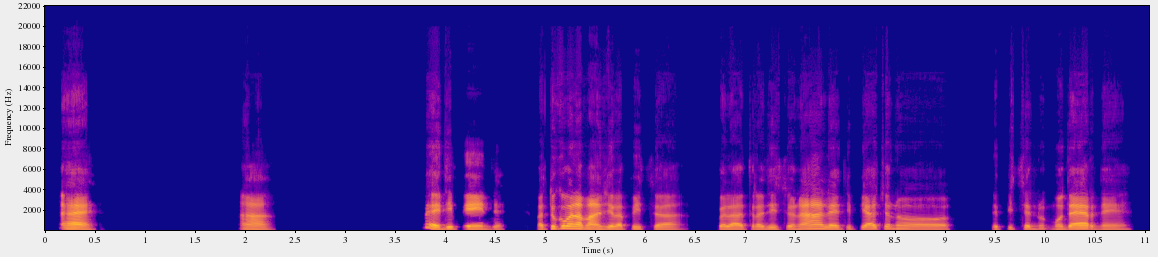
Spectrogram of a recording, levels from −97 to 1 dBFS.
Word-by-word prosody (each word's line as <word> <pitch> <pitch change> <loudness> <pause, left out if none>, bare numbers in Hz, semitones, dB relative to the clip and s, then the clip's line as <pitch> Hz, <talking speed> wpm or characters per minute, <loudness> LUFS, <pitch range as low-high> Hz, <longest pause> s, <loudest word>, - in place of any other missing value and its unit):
Eh. 150 -9 +4 1.4
Ah. 130 -8 -2 1.5
Beh - - +5
dipende. 140 -9 +1 0.3
Ma 130 - -4
tu 195 - +1
come 225 +1 +5
la 195 -2 +8
mangi 140 -4 +3
la 130 -1 +1
pizza? 120 -3 -6 0.3
Quella 135 -1 -1
tradizionale, 145 +6 0
ti 140 - -15
piacciono 150 -4 -4 0.4
le 125 - -9
pizze 145 +4 -7
n 155 +4 -13
moderne? 135 -4 +1
140 Hz, 105 wpm, -22 LUFS, 125-160 Hz, 1.5 s, la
